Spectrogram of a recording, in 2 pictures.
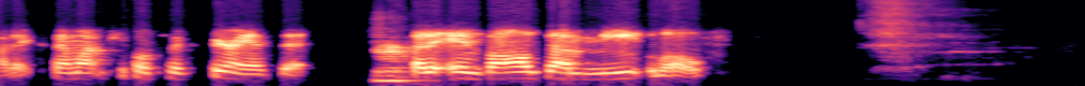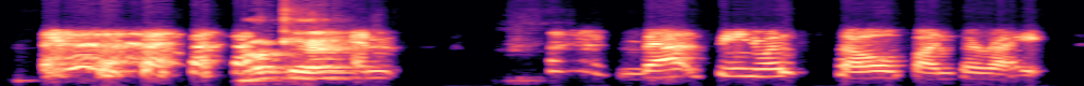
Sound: laughter

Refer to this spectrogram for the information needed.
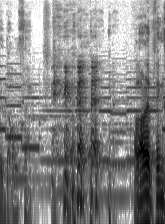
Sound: cameraman laughs

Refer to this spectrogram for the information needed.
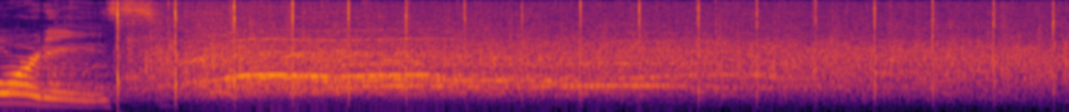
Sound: audience cheering and clapping

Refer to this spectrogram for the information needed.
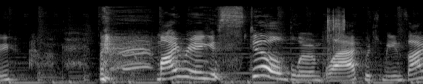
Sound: laughs

